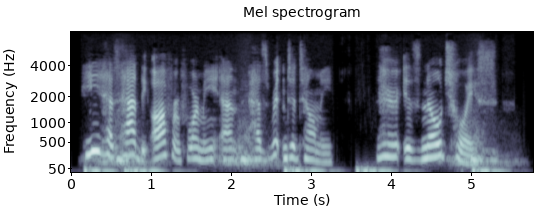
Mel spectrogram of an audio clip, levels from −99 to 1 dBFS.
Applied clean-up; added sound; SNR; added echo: none; Whoosh, swoosh, swish; 11 dB; none.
